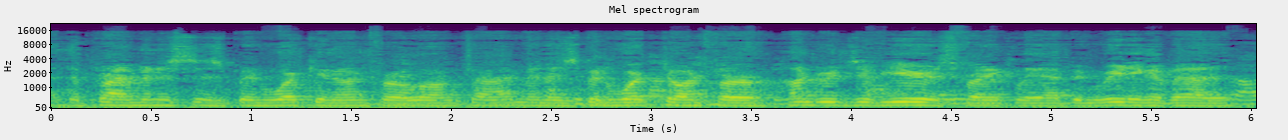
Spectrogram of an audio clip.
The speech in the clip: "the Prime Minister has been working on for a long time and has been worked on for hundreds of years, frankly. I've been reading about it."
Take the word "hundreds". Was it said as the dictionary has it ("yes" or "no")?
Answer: yes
